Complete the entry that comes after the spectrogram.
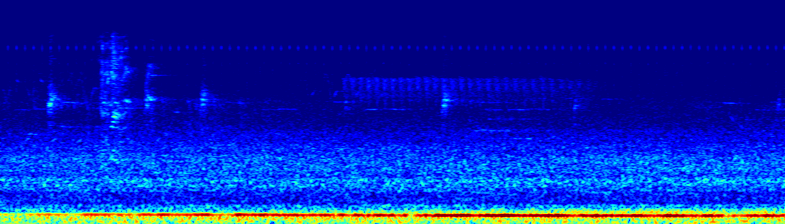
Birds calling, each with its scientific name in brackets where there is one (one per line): Common Grackle (Quiscalus quiscula)
Swamp Sparrow (Melospiza georgiana)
